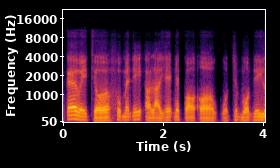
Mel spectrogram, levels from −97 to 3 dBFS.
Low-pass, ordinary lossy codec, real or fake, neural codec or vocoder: 10.8 kHz; Opus, 24 kbps; fake; codec, 16 kHz in and 24 kHz out, 0.4 kbps, LongCat-Audio-Codec, fine tuned four codebook decoder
